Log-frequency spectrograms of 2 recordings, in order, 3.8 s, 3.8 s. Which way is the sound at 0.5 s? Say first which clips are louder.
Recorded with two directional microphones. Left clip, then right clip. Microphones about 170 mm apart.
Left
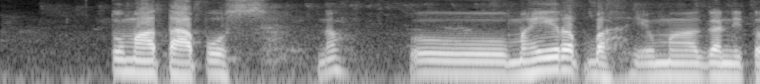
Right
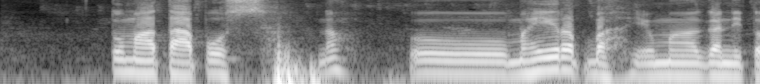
Right 1 dB; 20° right (ahead or behind).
